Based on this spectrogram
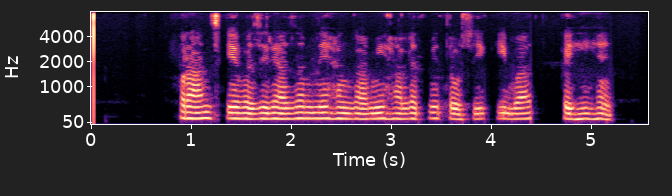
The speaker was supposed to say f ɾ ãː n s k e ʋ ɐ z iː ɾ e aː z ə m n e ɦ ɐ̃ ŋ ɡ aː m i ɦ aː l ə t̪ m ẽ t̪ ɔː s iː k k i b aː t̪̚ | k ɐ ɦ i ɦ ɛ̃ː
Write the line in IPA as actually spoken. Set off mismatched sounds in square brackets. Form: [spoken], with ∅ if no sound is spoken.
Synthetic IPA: f ɾ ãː n s k e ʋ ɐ z iː ɾ e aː z ə m n e ɦ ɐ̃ ŋ ɡ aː m i ɦ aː l ə t̪ m ẽ t̪ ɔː s iː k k i b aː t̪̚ | k ɐ ɦ i ɦ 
